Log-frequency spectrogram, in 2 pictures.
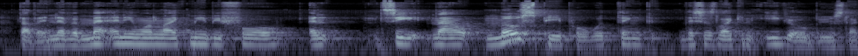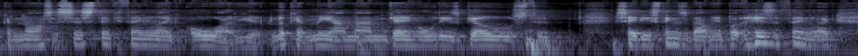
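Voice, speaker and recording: Moderate pace and fairly even intonation from a man at medium pitch, with audible room echo. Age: 20s. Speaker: vlogger. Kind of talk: casual reflective monologue. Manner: hesitant with fillers.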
